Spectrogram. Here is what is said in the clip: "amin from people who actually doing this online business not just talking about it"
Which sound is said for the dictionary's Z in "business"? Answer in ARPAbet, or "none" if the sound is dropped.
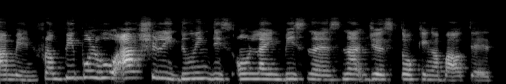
S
